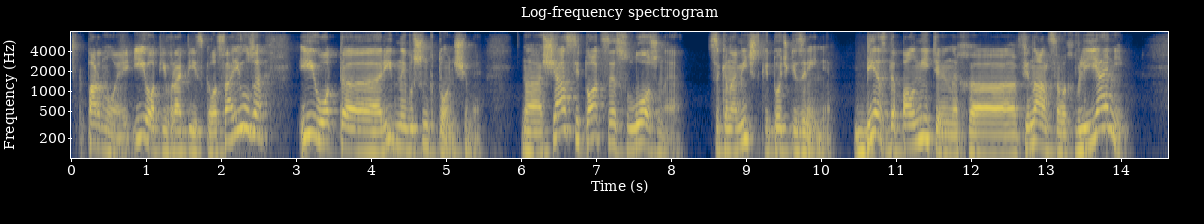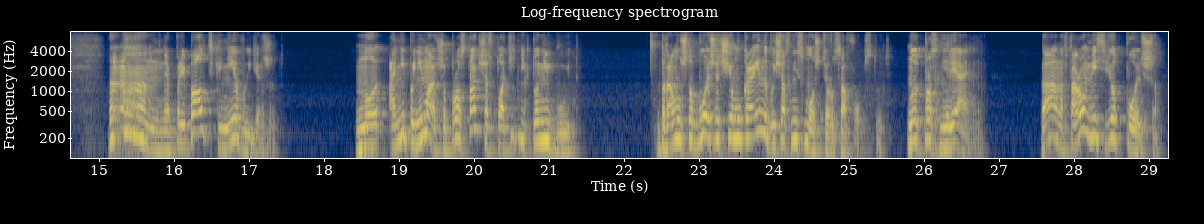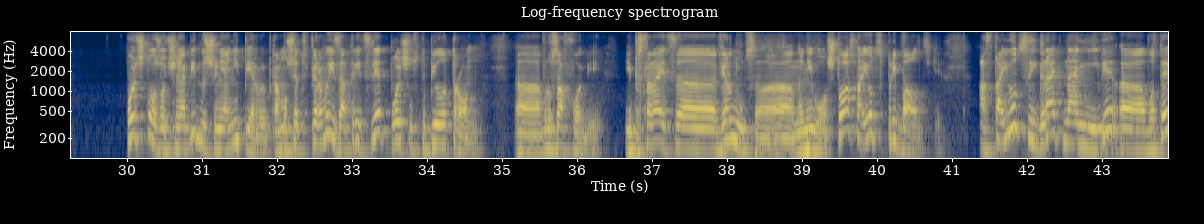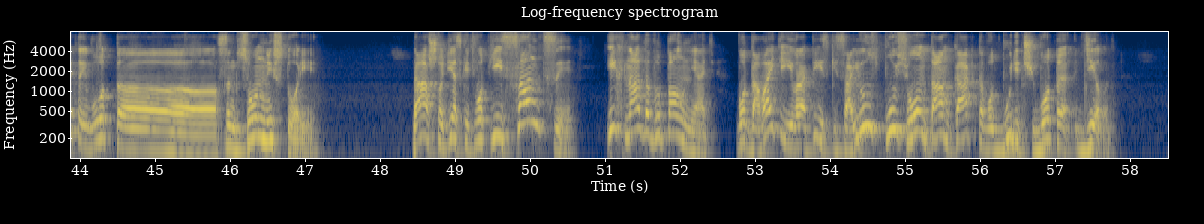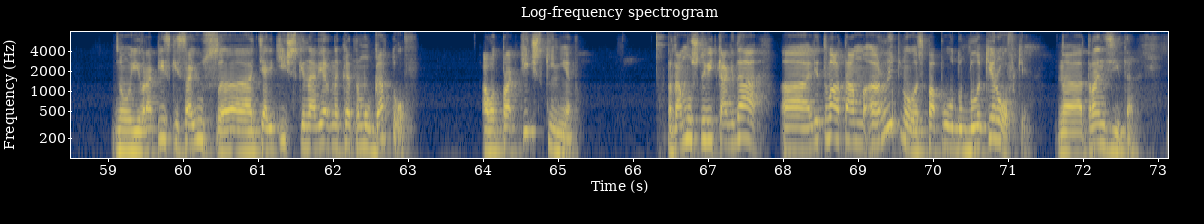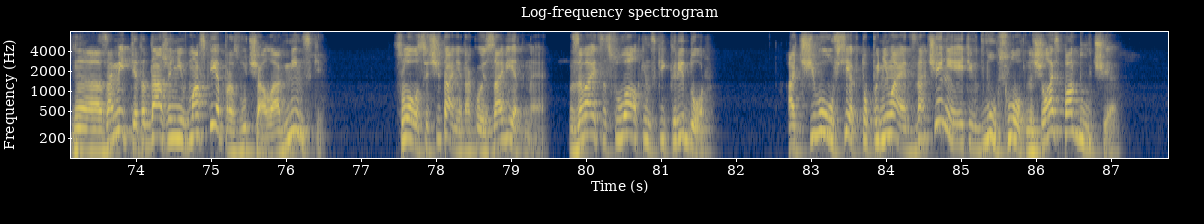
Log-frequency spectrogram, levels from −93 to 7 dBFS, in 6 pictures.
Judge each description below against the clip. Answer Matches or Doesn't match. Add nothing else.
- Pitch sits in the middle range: Matches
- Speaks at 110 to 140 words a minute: Matches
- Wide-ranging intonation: Matches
